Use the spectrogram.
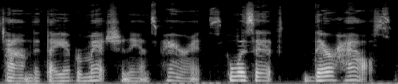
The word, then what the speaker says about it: Shanann: on to say that she was worried about pronouncing shenan's name wrong because her parents called her shannon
